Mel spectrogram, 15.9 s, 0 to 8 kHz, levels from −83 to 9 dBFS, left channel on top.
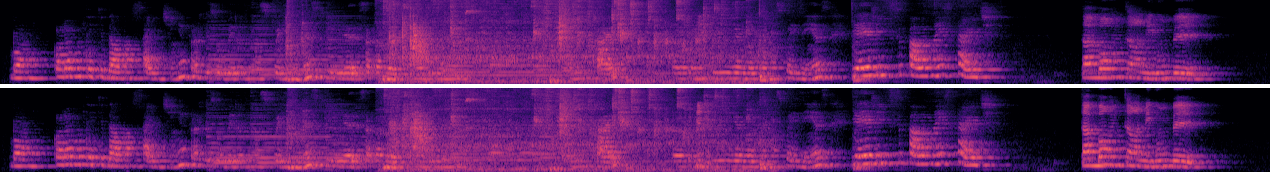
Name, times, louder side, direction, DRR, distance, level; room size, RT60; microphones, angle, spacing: voice 1, 0.1-6.0 7.1-7.9 8.4-12.4, left 1 dB, ahead, -4 dB, 0.4 m, -29 dB
sound 1, 2.6-8.5, equal, 80° right, 1.0 m, -38 dB
sound 2, 2.8-4.0 4.3-4.4 4.7-6.0 6.3-7.2 7.6-8.5 9.1-10.1 10.6-11.3 11.6-12.4 13.0-13.1, left 1 dB, 70° left, 0.5 m, -33 dB
sound 3, 4.7-9.7, left 2 dB, 90° left, 1.4 m, -33 dB
voice 2, 13.5-14.9, right 2 dB, 60° right, 3 dB, 0.4 m, -26 dB
3.5 x 2.1 x 3.0 m, 0.87 s
head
